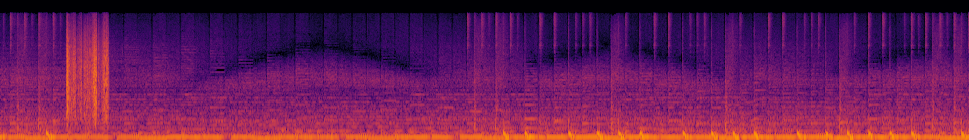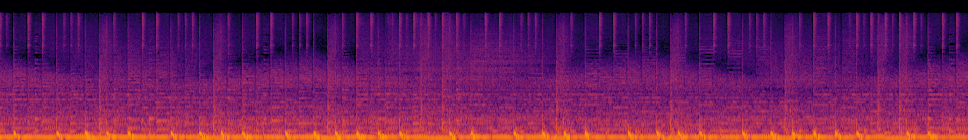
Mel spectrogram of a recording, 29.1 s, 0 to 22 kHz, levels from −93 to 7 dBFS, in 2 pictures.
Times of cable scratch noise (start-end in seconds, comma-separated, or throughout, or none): 0.99-1.63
